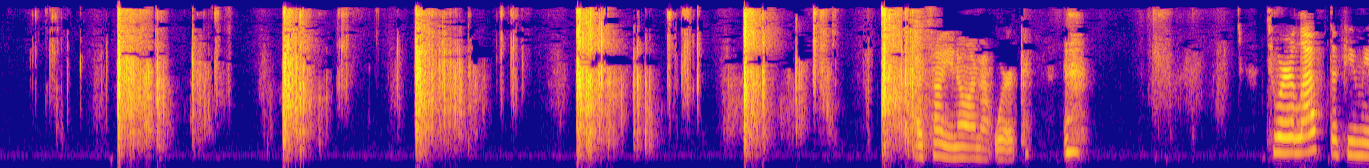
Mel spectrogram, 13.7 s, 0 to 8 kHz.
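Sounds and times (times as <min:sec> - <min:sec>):
tubes crashing as they're dropped into a bin: 0:00.4 - 0:09.4
speech: 0:09.2 - 0:10.8, 0:12.7 - 0:13.6.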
